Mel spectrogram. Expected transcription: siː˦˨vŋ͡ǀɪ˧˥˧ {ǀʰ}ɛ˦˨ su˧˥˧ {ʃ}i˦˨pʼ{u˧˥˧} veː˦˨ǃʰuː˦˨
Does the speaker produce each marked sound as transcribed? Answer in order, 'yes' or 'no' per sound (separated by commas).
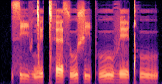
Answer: yes, yes, no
